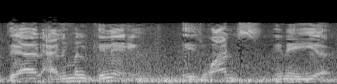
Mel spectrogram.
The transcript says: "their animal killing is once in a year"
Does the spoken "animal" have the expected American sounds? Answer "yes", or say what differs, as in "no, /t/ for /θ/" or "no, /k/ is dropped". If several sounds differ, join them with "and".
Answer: yes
